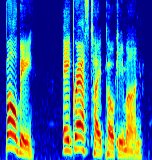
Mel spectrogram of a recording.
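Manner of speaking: showy, put-on announcer-style narrator voice. Reading a Pokemon entry aloud as requested, in a Pokesex narrator voice. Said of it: "So this is going to be my best Pokesex voice".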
